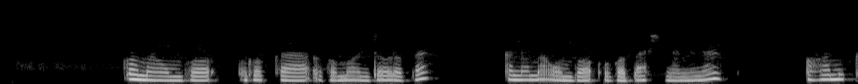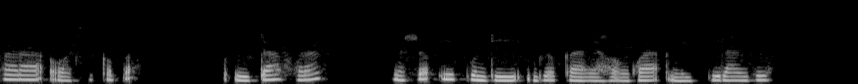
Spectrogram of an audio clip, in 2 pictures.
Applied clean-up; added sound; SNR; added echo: none; none; none; none.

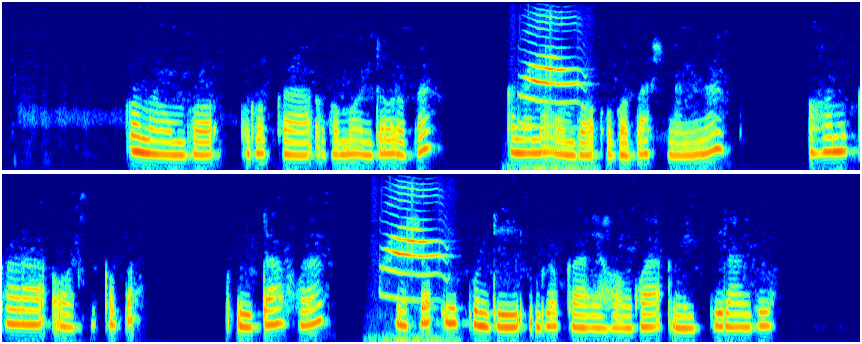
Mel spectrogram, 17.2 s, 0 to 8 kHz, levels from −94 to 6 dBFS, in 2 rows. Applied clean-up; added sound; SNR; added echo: none; Meow; -1 dB; none.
